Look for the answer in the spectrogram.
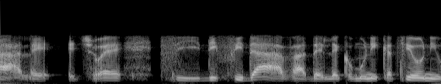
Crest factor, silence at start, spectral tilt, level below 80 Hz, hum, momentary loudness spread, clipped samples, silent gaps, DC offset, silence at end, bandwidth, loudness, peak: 18 dB; 0 s; -6.5 dB/octave; -66 dBFS; none; 10 LU; under 0.1%; none; under 0.1%; 0 s; 4.2 kHz; -24 LUFS; -6 dBFS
